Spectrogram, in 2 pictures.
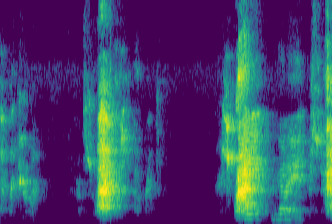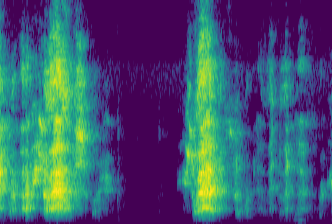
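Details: Pet cockatoo, female, kept indoors, making strange noises: four bursts of harsh, raspy squawking and gurgling chatter, each lasting about a second or two, separated by short silences.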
